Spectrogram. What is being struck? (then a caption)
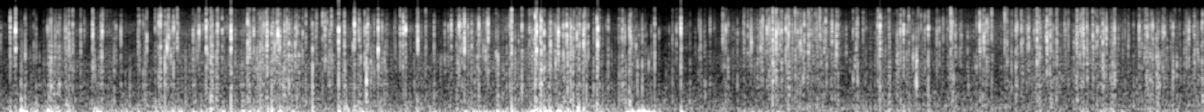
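Plastic padded mailer envelope. A medium-size Amazon Prime padded plastic mailer, hollow with contents inside, is held up and scratched and squeezed with long nails and fingers. A continuous, bright crinkling and scratching texture fills the clip with dense, rapid crackles and little low end, rising and falling slightly in loudness as the plastic is worked.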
